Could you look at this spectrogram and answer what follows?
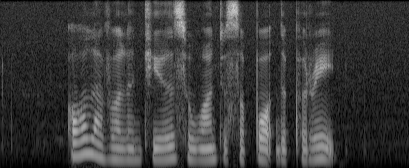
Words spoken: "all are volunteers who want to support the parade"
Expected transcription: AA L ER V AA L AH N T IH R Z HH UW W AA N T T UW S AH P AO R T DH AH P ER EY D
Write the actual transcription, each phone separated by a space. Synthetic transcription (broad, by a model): AA L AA V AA L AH N T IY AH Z HH UW W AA N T T UW S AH P AO T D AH P ER EY D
